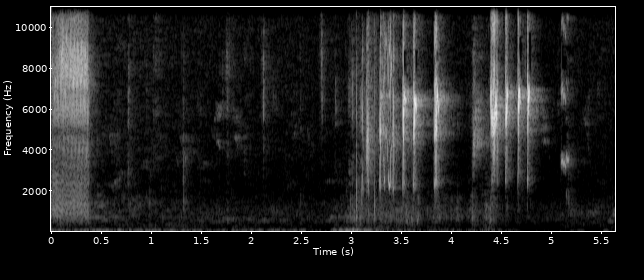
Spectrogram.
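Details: Lovebird family feeding a juvenile in a suburban garden in Pretoria, South Africa. After a short noisy burst, a rapid series of sharp, very high, shrill chirps comes in two clusters of four to five notes, then a single faint chirp.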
